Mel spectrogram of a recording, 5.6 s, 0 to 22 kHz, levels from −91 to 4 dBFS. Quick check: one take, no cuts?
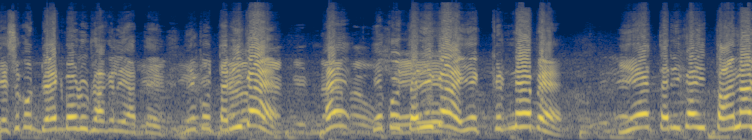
yes; 0 cuts

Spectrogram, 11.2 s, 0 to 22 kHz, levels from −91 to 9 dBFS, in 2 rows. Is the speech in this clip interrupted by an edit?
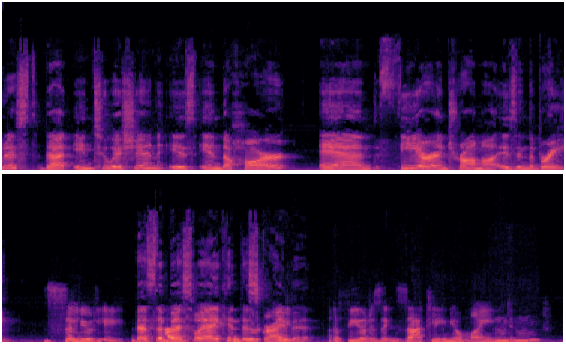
yes; 1 cut; at 8.9 s

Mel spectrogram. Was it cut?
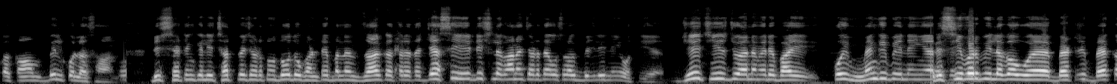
yes; 3 cuts; at 1.2 s, 6.7 s, 9.2 s

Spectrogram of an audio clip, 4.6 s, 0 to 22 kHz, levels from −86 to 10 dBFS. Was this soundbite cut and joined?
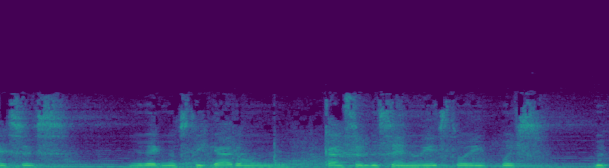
no; 0 cuts

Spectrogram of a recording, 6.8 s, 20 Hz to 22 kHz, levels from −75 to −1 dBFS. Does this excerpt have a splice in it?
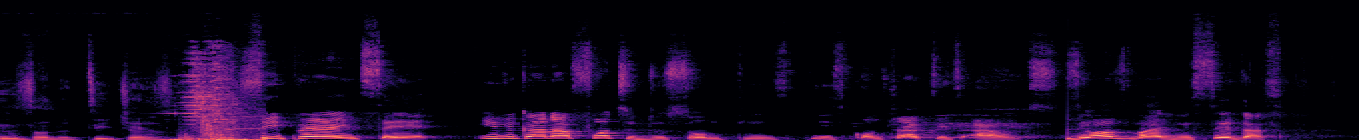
yes; 2 cuts; at 1.0 s, 5.3 s

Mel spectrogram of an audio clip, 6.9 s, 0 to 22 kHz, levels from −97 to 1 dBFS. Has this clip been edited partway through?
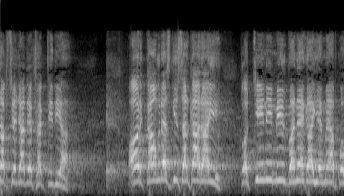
yes; 1 cut; at 2.2 s

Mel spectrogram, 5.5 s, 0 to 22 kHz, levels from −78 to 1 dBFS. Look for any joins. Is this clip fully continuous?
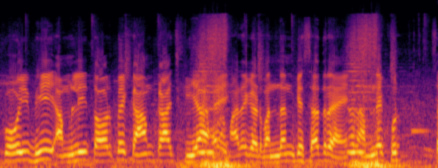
no; 2 cuts; at 2.9 s, 4.5 s

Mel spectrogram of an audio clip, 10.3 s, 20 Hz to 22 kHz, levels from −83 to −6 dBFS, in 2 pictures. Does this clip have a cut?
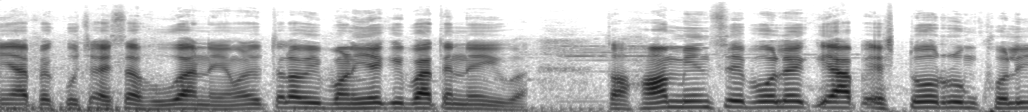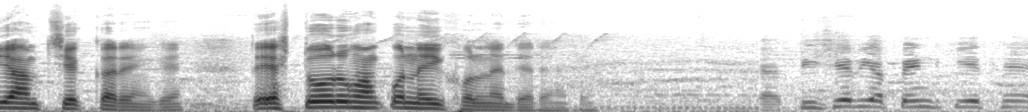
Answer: yes; 1 cut; at 8.9 s

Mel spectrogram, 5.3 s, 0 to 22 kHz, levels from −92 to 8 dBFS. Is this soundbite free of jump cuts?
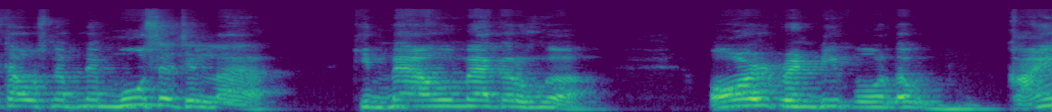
yes; 0 cuts

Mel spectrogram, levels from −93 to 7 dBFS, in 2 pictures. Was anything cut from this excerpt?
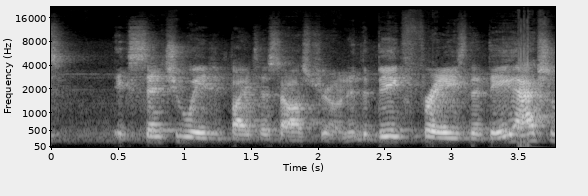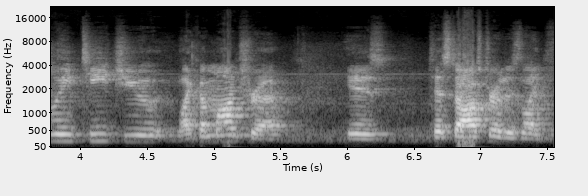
no; 0 cuts

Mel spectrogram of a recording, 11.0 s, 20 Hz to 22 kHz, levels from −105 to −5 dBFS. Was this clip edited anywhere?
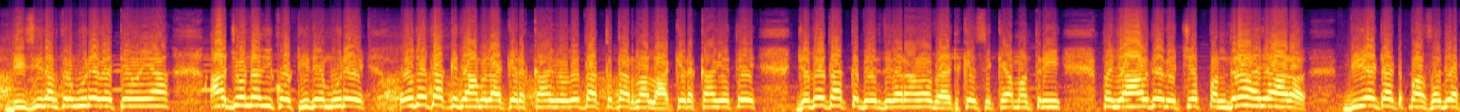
no; 0 cuts

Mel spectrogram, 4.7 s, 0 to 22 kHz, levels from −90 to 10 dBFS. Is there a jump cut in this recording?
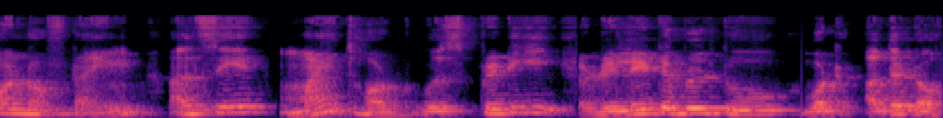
yes; 1 cut; at 2.8 s

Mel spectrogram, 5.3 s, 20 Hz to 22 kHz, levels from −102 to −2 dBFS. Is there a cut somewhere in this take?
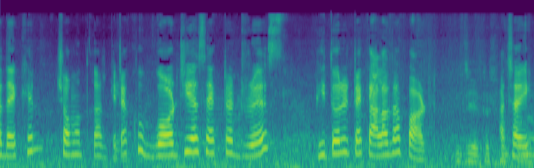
yes; 1 cut; at 1.3 s

